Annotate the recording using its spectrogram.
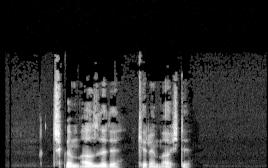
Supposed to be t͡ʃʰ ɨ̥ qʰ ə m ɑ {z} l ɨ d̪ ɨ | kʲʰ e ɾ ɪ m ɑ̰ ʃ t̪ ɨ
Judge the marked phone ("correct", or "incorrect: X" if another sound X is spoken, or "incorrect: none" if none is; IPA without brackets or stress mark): correct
